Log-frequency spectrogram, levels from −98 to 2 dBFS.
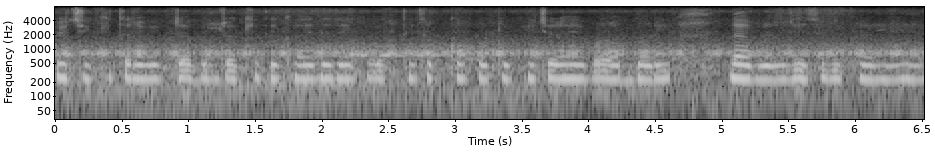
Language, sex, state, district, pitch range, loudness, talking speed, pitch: Hindi, female, Goa, North and South Goa, 225-235 Hz, -28 LUFS, 210 wpm, 230 Hz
